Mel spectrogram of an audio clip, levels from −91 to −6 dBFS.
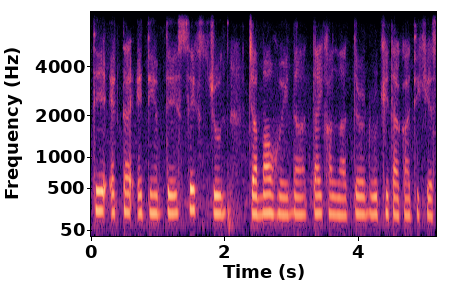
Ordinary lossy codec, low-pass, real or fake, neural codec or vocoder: Opus, 16 kbps; 7.2 kHz; real; none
